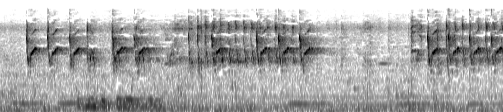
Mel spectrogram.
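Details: Bar-winged prinia (ciblek) song used as a lure to stimulate singing in sluggish birds. Bright, high chirping notes come in fast repeated bursts, then a brief lull and another rapid series. A faint low hum runs underneath.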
